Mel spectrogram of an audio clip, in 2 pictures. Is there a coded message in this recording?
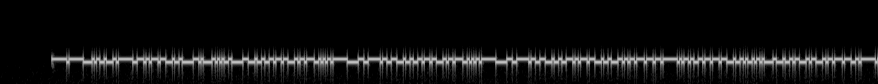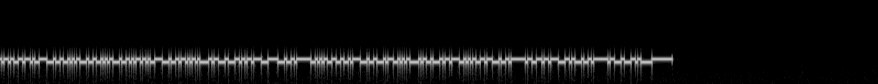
Yes: RTTY (45.45 baud, 170 Hz shift) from 0.5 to 15.5 s, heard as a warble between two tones, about 1140 Hz centre. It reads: CQ TEST PA4TVW PA4TVW CQ N1FPQ DE AA7FPB R R FB JEAN. RIG HR 40 W, ANT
